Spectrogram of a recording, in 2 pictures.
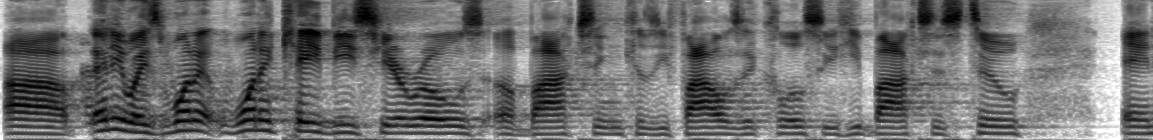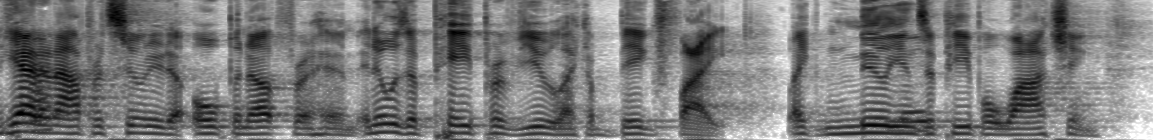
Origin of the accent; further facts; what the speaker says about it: Philadelphia, Pennsylvania, United States; Philly, my hometown.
